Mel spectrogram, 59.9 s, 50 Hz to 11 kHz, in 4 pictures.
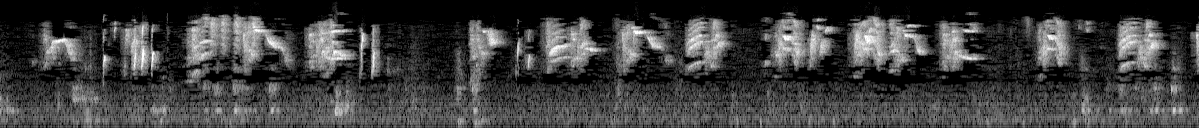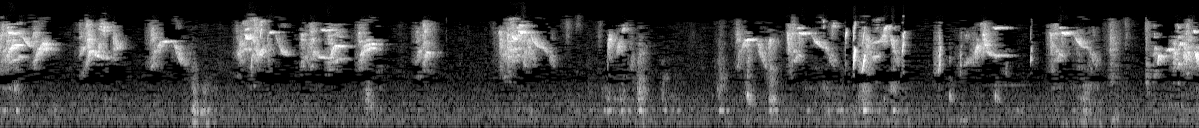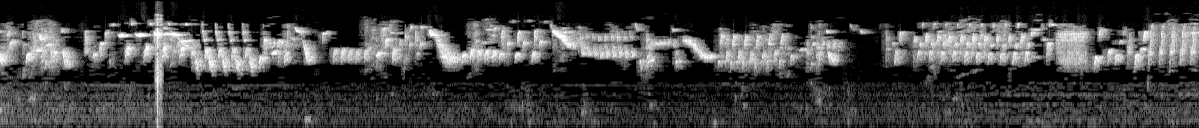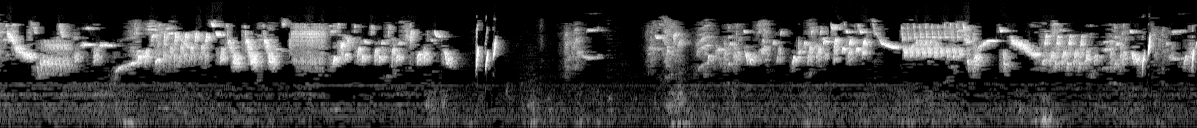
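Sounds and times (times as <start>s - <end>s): finch twittering song: 0.4s - 4.9s, 5.9s - 20.6s, 24.2s - 51.3s, 52.0s - 59.9s
sharp click: 31.9s - 32.1s.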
